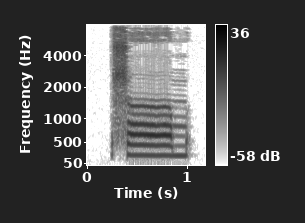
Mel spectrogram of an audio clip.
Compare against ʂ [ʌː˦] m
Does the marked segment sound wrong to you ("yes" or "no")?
no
